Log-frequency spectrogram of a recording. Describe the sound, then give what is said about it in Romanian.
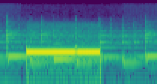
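A telephone tone from an outgoing call to Romanian deputy Gigel Știrbu: one steady, loud electronic beep lasting about a second, set against faint, low background tones, with no one speaking. “Aș propune chiar să-i dau un telefon acum domnului Gigel Știrbu, poate ne explică de ce această alegere”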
